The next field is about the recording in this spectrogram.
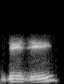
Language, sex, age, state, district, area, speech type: Sindhi, male, 30-45, Gujarat, Surat, urban, conversation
